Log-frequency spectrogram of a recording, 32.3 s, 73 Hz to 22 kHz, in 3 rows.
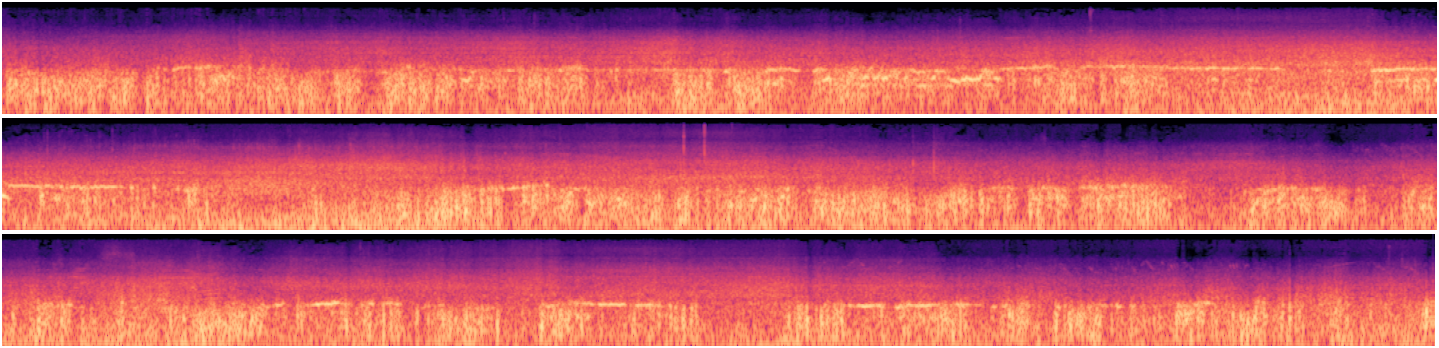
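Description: Jet engines of a Boeing 787 airliner running on the runway: a loud, steady rumble with wavering whining tones, buffeted by gusts of wind on the microphone.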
